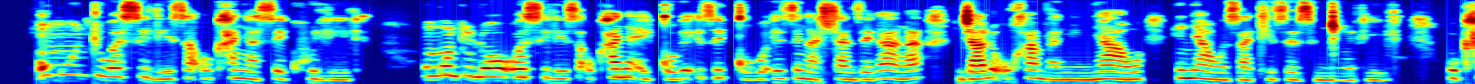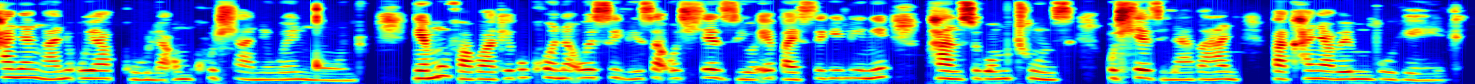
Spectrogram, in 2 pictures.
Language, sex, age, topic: North Ndebele, female, 18-24, health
